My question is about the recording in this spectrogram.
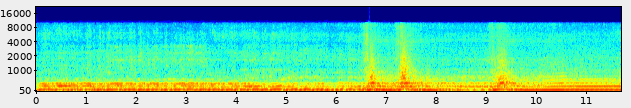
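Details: First start of a restored carbureted four-cylinder motorcycle, idle set to about 1300 rpm. It settles into a steady idle and picks up crisply on throttle blips with no dying or sputter, though the owner first suspected a slight miss. Normal idle and throttle response.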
